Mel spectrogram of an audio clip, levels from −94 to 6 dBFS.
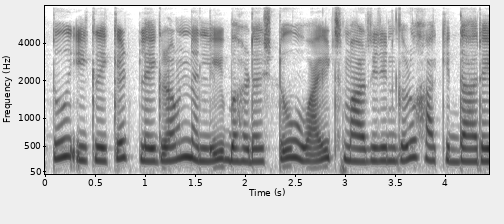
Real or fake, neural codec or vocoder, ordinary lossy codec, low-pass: real; none; none; none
